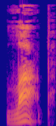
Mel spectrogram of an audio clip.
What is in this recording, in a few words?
"lop", pronounce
